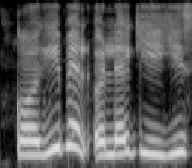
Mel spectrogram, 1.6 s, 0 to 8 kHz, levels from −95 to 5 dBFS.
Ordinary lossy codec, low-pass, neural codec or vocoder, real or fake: Opus, 64 kbps; 7.2 kHz; none; real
